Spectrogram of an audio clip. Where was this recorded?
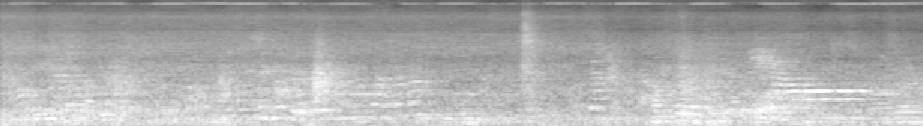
in a crowded indoor space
